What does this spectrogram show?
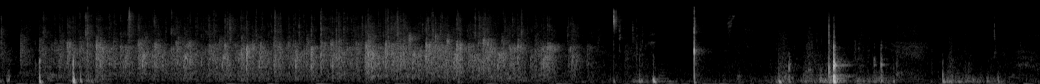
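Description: Warm audience applause welcoming a guest onto the stage for an interview, a dense wash of clapping for about six seconds that thins out into a scattering of sharp individual claps before fading.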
